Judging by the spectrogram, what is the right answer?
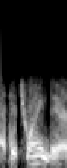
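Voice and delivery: ordinary talk

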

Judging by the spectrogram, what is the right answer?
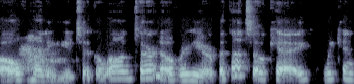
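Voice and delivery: put-on sweet old-woman voice. Imagining the GPS as a kind old lady named Edna, sweet old-woman voice. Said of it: "an old woman's voice and say".

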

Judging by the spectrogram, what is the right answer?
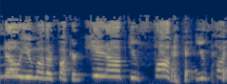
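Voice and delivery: shrill, very high, all-out screaming. Retelling watching a fight with a bet on it: imitating his own screaming. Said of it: "I'm just screaming".

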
